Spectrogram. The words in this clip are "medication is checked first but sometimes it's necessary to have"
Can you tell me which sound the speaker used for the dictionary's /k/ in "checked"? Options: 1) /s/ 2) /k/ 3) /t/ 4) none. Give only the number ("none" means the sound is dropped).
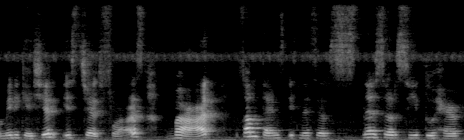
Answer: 4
